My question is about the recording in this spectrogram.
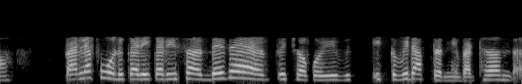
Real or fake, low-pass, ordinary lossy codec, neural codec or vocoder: real; 3.6 kHz; MP3, 24 kbps; none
